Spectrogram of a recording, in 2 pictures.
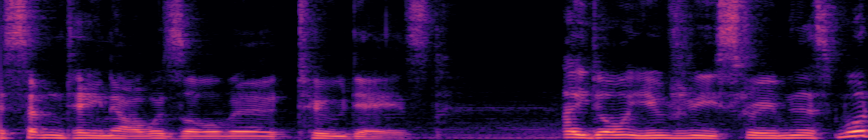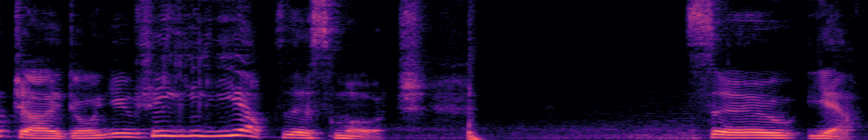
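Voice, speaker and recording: Chatting casually during a gaming livestream, a man pokes fun at himself in a mellow voice that sits on the high side.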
